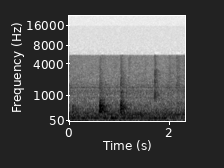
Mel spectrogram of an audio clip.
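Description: Two short knocks about half a second apart, then a lighter click near the end, over a low steady hum.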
